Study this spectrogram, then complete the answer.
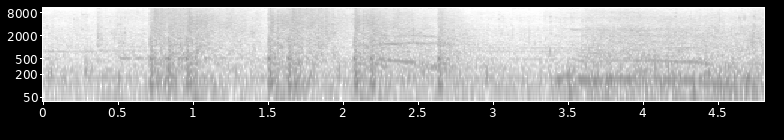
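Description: Gunfire in a Zelda video game comes as a rapid burst of several sharp, loud shots over a rumbling game backdrop, with no talk.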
